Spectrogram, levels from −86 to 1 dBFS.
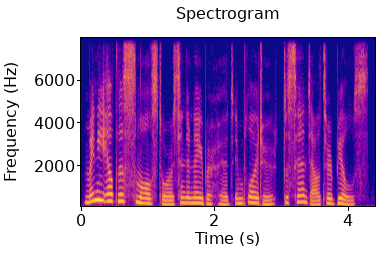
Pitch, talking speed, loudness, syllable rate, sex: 240 Hz, 205 wpm, -17 LUFS, 4.8 syllables/s, female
